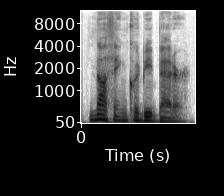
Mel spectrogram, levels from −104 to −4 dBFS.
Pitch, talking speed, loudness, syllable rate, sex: 105 Hz, 210 wpm, -16 LUFS, 6.1 syllables/s, male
